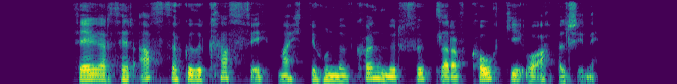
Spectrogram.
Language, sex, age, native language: Icelandic, male, 30-39, Icelandic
